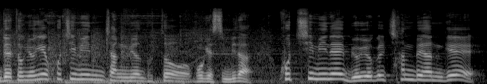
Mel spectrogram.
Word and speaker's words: 호찌민: 어제 모습이죠 네 그렇습니다이 호치민 묘가 있는 곳을 윤석열 대통령 부부가 가서 참배를 하는 모습입니다 네 자 호치민 우리 예전에는 호지명이란 한자 이름을 사용해서 그렇게 발음하곤 했습니다만 현지 발음 호치민으로 했는데 자 우리하고는 베트남 전쟁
